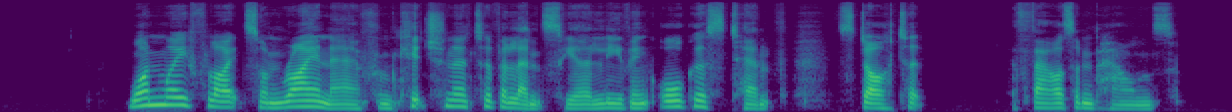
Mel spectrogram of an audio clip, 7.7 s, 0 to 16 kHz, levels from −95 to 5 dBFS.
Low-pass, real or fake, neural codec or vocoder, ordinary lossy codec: 14.4 kHz; fake; codec, 44.1 kHz, 7.8 kbps, Pupu-Codec; AAC, 96 kbps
